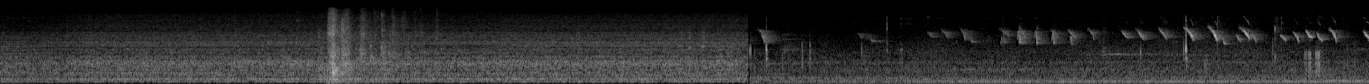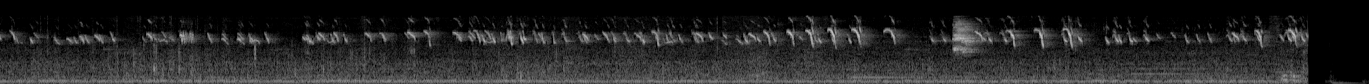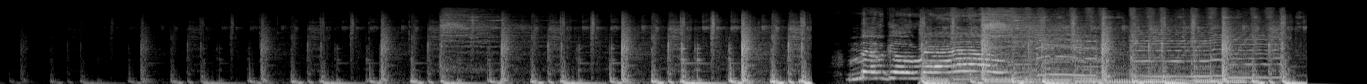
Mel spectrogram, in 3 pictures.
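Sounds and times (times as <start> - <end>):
baby chicks peeping: 6.7 - 26.8
low hum: 7.4 - 26.8.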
